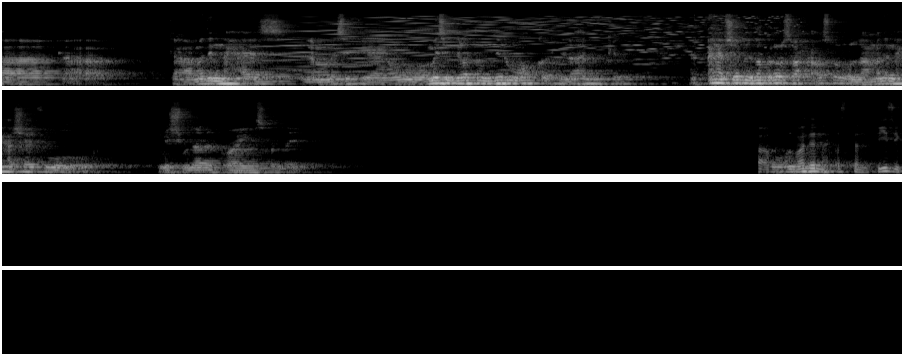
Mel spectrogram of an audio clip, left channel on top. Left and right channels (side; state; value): right; silent; digital silence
